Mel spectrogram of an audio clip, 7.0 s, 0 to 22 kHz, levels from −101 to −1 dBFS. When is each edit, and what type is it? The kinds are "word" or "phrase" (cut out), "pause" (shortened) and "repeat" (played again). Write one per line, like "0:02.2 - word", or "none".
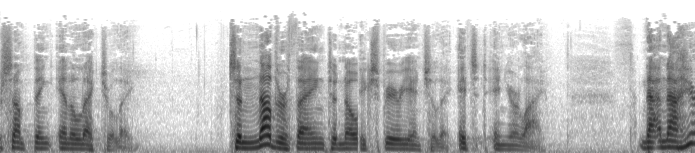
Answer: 0:02.3 - word
0:03.6 - word
0:04.8 - word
